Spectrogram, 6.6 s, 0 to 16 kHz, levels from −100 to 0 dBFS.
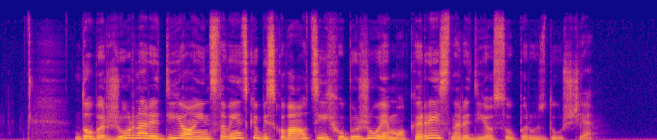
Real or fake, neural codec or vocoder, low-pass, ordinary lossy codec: real; none; 14.4 kHz; none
